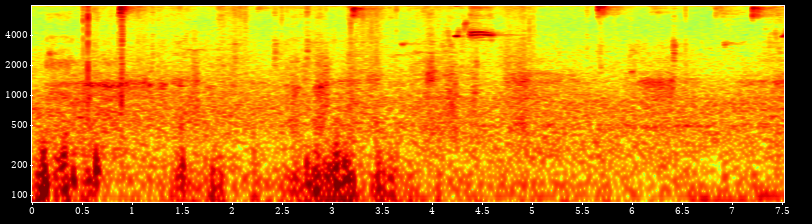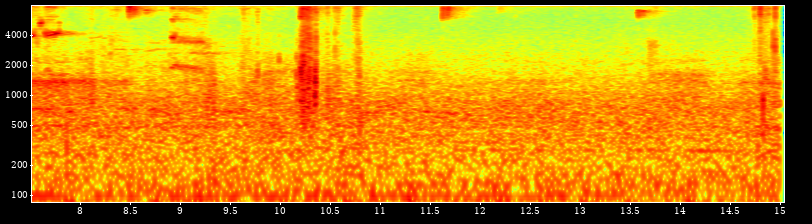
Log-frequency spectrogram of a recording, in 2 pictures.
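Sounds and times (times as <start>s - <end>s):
low background hiss: 0.0s - 15.0s
birds chirping: 0.6s - 10.4s, 13.5s - 15.0s.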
